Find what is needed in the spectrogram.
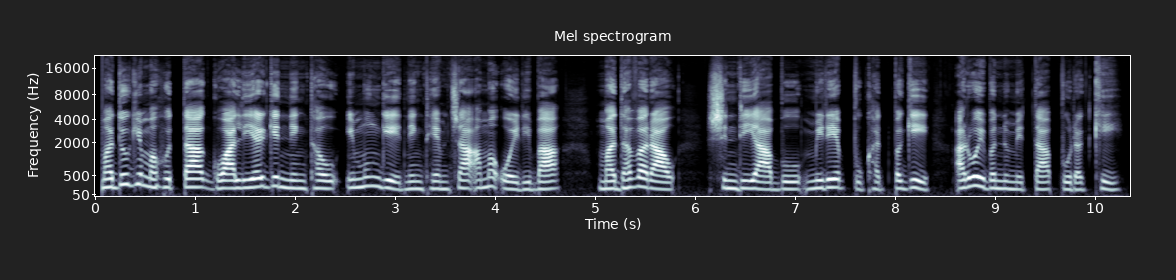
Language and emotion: Manipuri, neutral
